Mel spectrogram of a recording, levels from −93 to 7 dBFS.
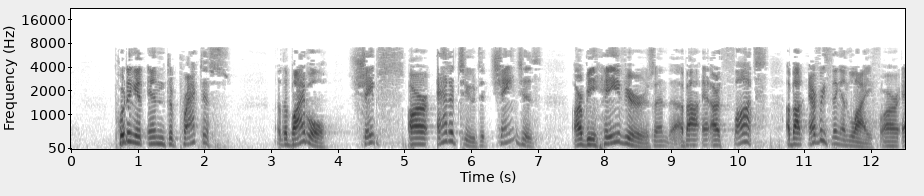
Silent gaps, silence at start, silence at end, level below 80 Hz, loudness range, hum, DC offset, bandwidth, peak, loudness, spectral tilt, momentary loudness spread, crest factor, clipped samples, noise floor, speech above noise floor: none; 0.7 s; 0 s; -66 dBFS; 2 LU; none; under 0.1%; 7.2 kHz; -4 dBFS; -25 LUFS; -2.5 dB/octave; 15 LU; 20 dB; under 0.1%; -71 dBFS; 47 dB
